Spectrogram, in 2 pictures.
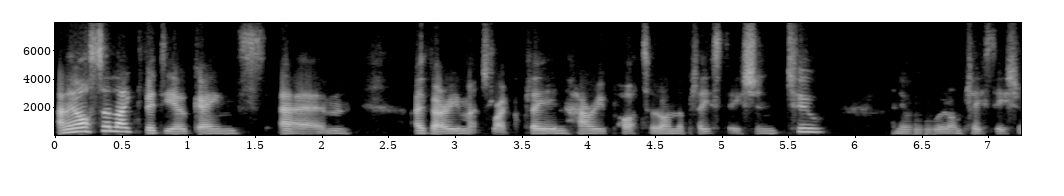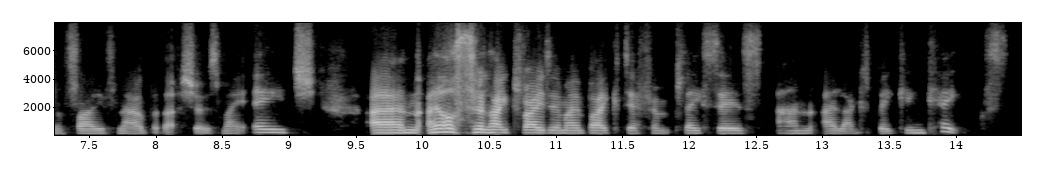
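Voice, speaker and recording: Woman presenting to kids, low voice. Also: normal speed, fairly bright tone, dry recording, rough recording. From Wales. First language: Welsh. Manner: chatty, simple explanations with frequent ums. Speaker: engineer giving a talk. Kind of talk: friendly presentation to schoolchildren.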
